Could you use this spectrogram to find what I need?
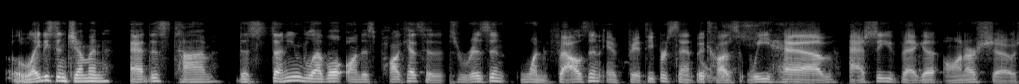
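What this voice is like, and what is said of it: American accent. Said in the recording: “Forgive my American accent here.”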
